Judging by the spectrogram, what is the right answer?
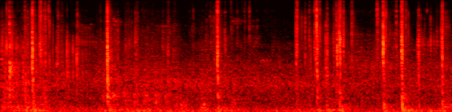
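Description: Irregular sharp clicks and taps, several a second, of racing pigeons pecking and stepping on a loft roof.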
